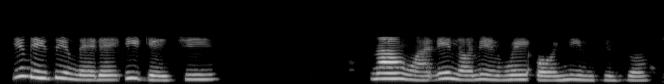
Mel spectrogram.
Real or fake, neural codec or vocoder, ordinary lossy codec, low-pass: fake; codec, 24 kHz, 0.9 kbps, WavTokenizer, medium music audio release; none; 3.6 kHz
